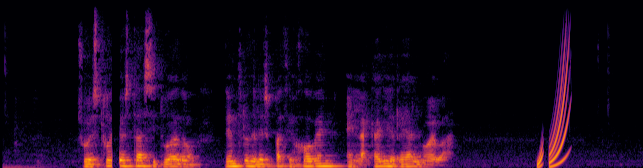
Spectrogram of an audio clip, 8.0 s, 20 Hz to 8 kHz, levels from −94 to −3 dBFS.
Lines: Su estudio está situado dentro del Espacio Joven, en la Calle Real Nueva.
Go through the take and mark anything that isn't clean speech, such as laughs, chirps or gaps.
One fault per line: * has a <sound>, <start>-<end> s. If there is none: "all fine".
* has a dropout, 1.4-1.5 s
* has a chirp, 6.7-7.1 s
